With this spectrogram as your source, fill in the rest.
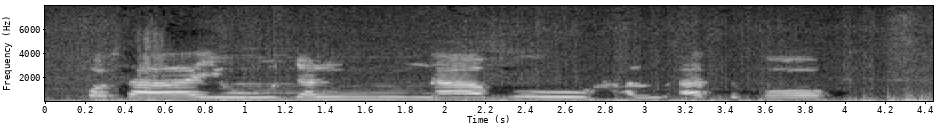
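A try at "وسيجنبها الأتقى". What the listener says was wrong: ওয়াসায়ু, সিন ঠিক এমন ভাবে টান হয়ে যাচ্ছে, সিন টান হবে না। ওয়াসায়ু সরল ভাবে বেশি।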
